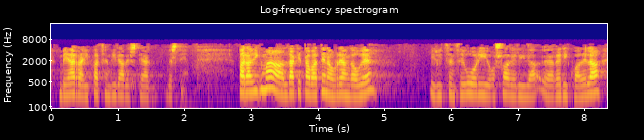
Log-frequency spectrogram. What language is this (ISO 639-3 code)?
eus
